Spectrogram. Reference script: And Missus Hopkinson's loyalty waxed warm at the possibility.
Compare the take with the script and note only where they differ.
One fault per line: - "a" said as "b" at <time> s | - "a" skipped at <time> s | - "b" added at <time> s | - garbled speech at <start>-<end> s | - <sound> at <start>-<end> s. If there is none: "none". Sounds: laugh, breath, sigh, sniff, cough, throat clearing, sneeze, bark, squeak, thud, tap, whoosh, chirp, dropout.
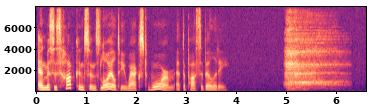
- sigh at 4.9-6.3 s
